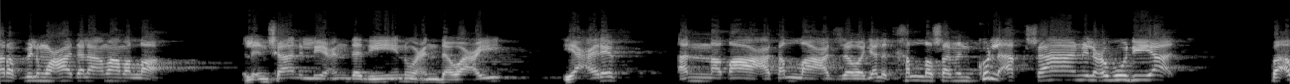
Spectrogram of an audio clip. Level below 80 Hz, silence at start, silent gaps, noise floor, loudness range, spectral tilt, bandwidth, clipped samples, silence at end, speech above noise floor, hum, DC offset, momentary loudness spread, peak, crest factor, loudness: -76 dBFS; 0 s; 12.52-12.56 s; -69 dBFS; 2 LU; -4 dB/octave; 13.5 kHz; under 0.1%; 0 s; 50 dB; none; under 0.1%; 7 LU; -6 dBFS; 14 dB; -19 LUFS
